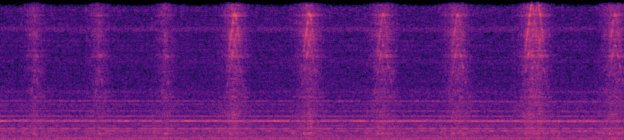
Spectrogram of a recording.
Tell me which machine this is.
slide rail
